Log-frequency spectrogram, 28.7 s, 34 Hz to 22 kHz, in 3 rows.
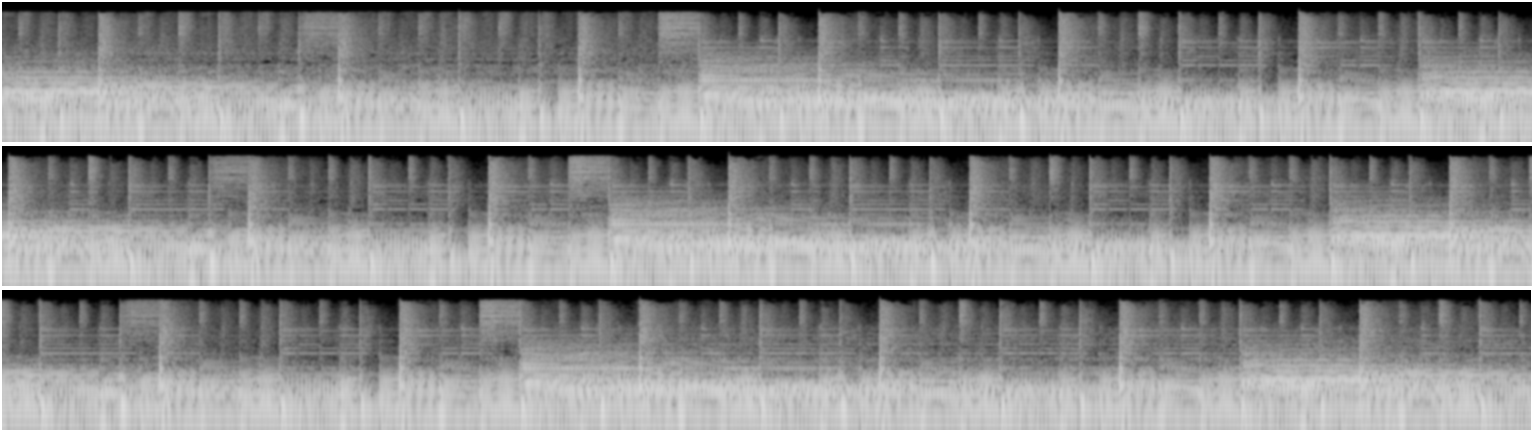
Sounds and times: Music: 0:00.0 - 0:28.6.

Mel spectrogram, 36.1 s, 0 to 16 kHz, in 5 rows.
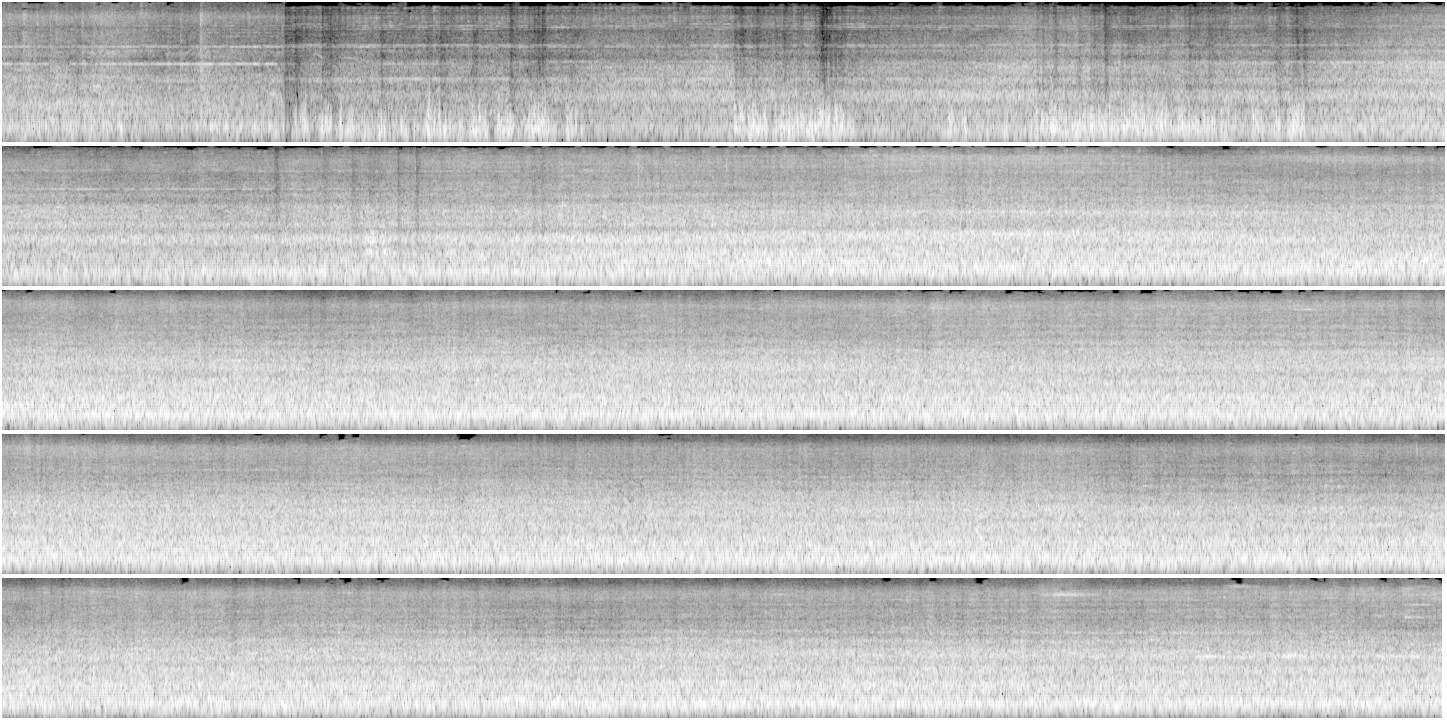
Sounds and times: Railroad car, train wagon: 0:00.0 - 0:36.0
Train: 0:00.0 - 0:36.0.

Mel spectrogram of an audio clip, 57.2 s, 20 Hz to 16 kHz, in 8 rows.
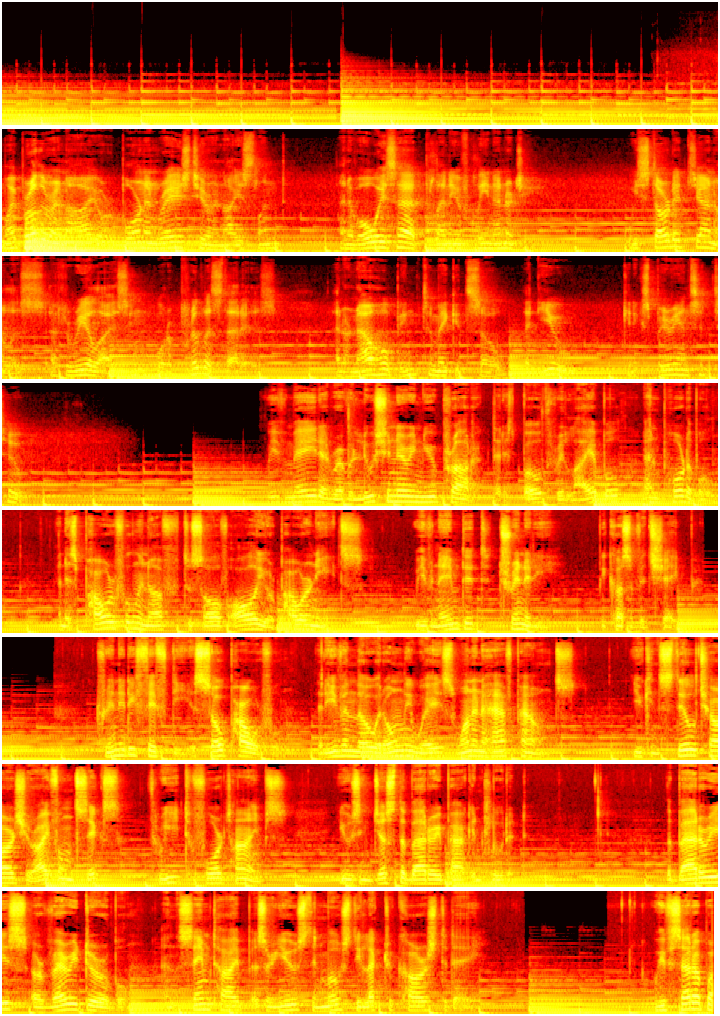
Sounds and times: Music: 0:00.0 - 0:57.2
Speech: 0:07.2 - 0:10.0, 0:10.6 - 0:12.6, 0:13.4 - 0:17.1, 0:17.7 - 0:21.8, 0:24.2 - 0:35.6, 0:36.8 - 0:48.3, 0:49.6 - 0:55.0, 0:56.6 - 0:57.2.

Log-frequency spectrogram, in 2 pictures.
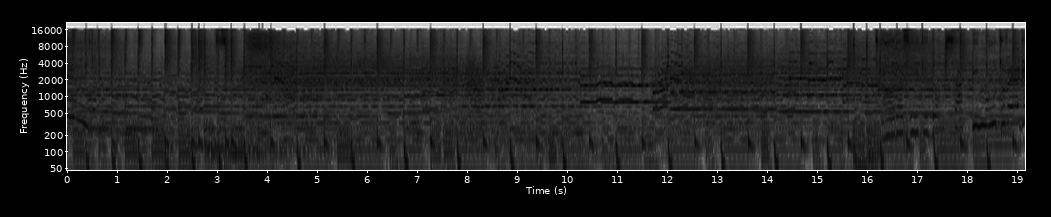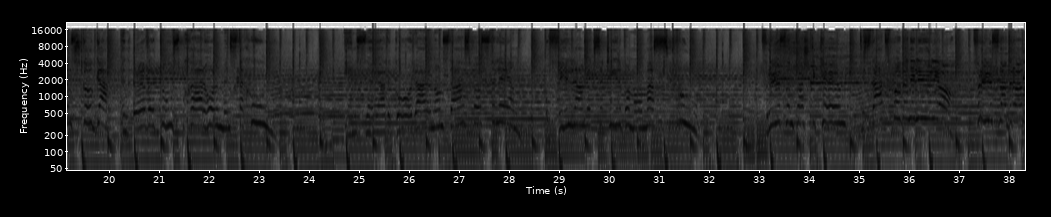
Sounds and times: Christian music: 0:00.0 - 0:38.3.

